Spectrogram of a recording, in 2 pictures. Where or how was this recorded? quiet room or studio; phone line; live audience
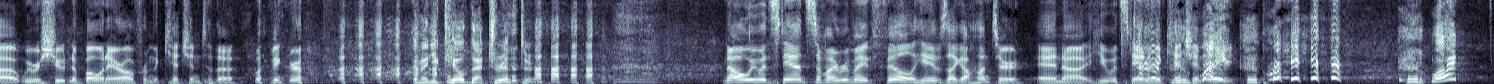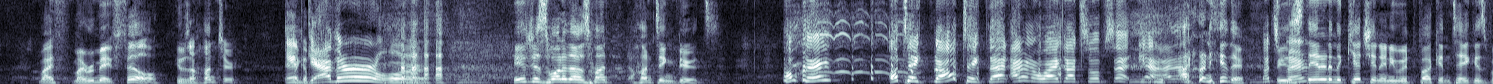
live audience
